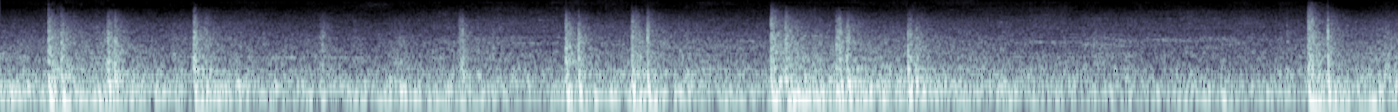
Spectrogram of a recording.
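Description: Aerial fireworks bursting: a fast, irregular run of sharp bangs over a steady low rumble. There is a short lull before one more loud bang near the end.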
